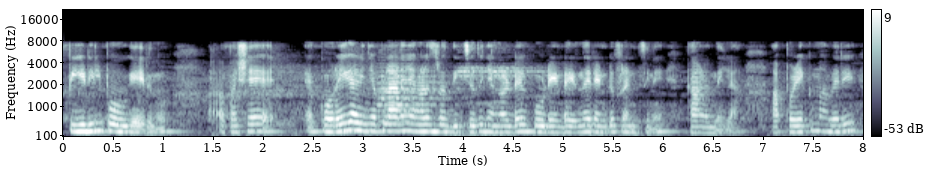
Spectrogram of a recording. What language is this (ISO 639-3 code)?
mal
